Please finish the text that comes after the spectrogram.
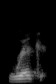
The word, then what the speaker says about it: Rik: facebook and i use my my name uh rick it's spelled r-i-k not r-i-c-k-r-i-k and that's that's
